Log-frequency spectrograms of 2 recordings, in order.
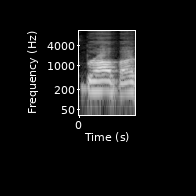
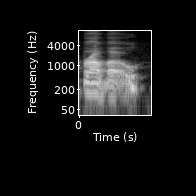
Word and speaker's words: Brava: that correctly Nick sorry nitpicks Brava not Bravo uh worsted in freesia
